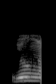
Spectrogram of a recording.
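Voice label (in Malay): "juga", Malay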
